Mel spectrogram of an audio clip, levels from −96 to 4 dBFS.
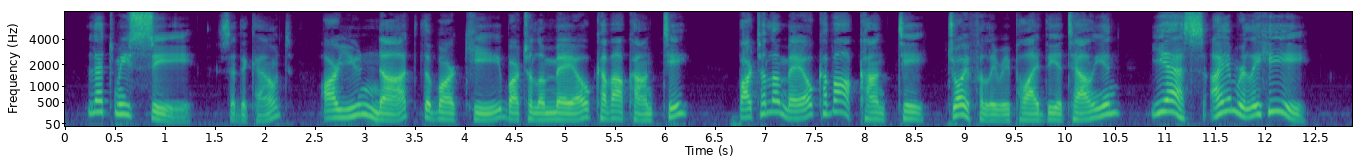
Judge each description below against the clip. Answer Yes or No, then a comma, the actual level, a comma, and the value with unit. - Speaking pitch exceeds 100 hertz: Yes, medium, 140 Hz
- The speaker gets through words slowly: Yes, slow, 110 wpm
